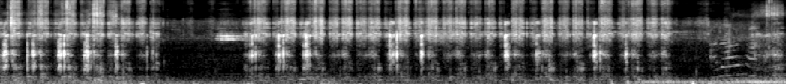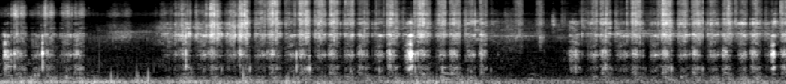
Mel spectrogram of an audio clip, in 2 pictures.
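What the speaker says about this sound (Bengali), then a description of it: "একটু সিদ্ধ হতে হতে আমি জিরাটা বেটে নেব।" Roasted cumin being ground by hand on a stone for a sweet mango pickle, a steady rasping, scraping rub with repeated back-and-forth strokes, close and fairly loud throughout, no talking.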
